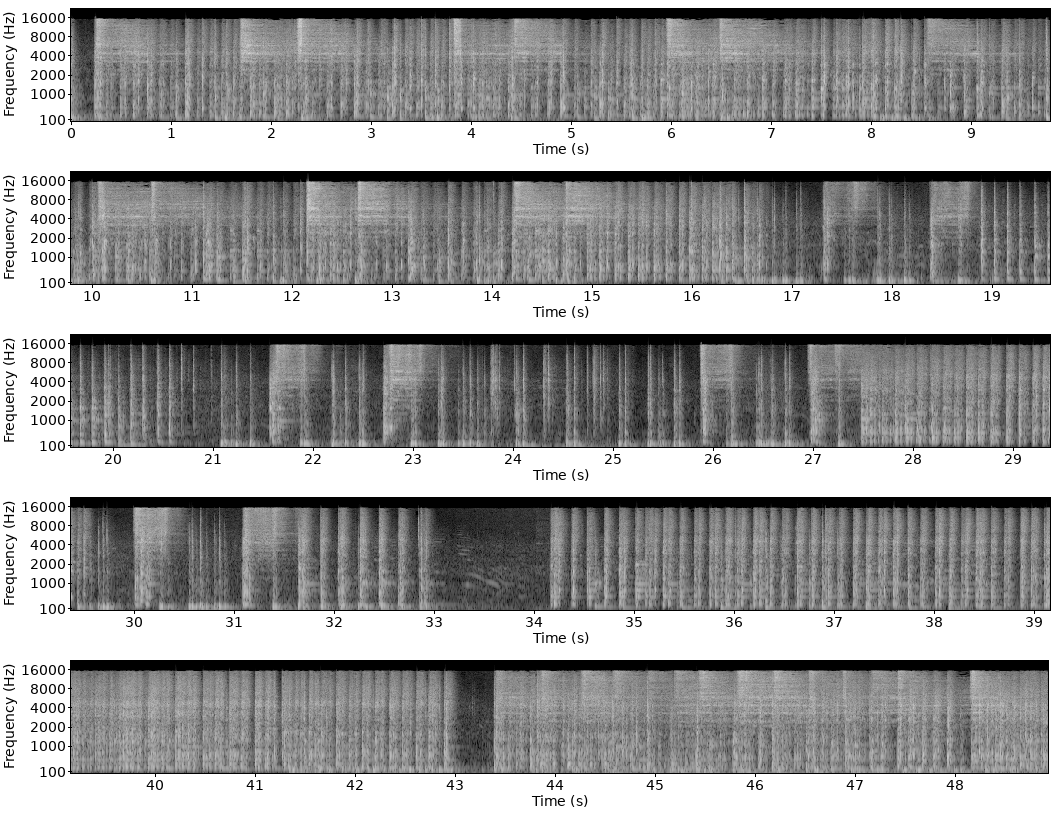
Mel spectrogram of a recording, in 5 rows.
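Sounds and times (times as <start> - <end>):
marching drumline cadence: 0.0 - 33.3, 33.9 - 48.9.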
